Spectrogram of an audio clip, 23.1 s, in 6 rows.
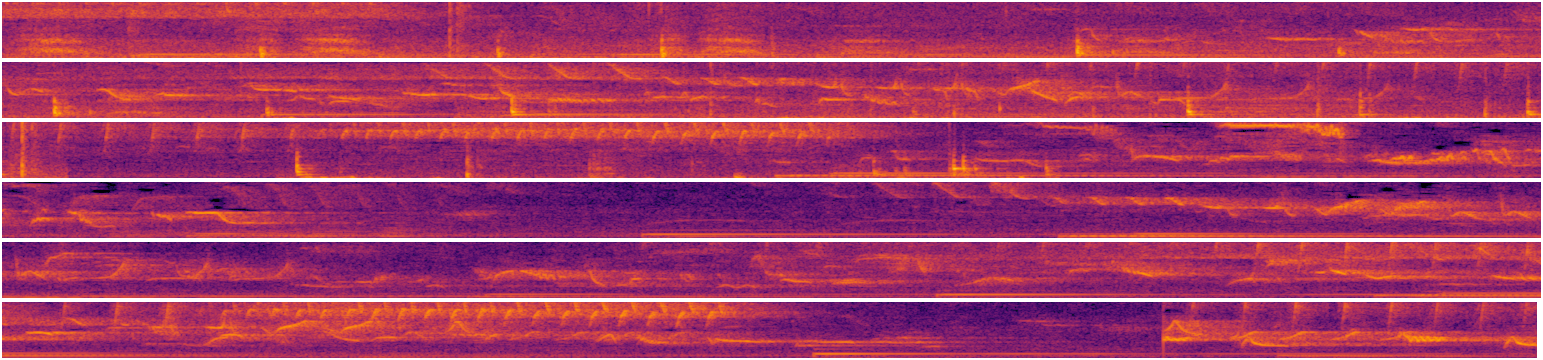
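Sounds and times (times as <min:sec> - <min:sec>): knife chopping on wooden board: 0:00.0 - 0:09.0
birds chirping: 0:00.0 - 0:23.0.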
